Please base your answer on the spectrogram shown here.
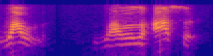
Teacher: But in reality, we have a kasra on that ra, but we don't pronounce it, but we do write it. Wawl asri. This is by the time.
